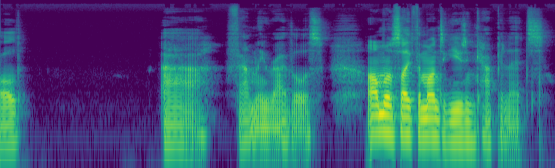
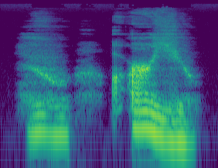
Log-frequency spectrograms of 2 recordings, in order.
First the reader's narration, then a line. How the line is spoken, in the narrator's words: Crow asked shakily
